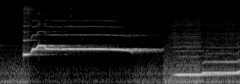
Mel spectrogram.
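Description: A small handmade whistle, held cupped in the hands, sounds one long high note that steps up slightly as it starts and dips just before it stops. Near the end a much lower note on a bamboo flute begins.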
